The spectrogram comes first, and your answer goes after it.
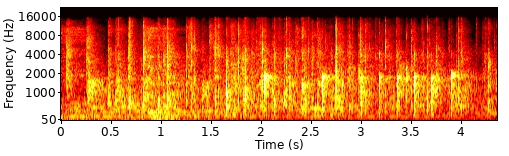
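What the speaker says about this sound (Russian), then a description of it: "спасибо огромное за аплодисменты" Audience clapping at a concert, a soft, fairly sparse patter of hand claps with distinct individual claps, heard at a distance and fairly faint.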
